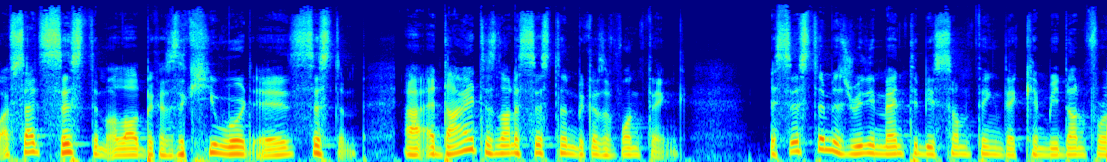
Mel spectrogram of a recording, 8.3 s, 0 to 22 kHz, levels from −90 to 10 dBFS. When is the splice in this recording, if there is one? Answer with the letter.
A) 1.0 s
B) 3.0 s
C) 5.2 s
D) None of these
B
